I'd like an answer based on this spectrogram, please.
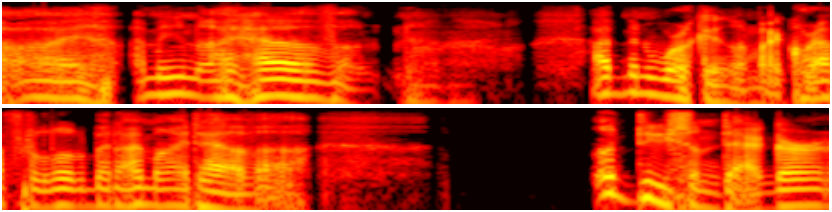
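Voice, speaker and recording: Using a put-on character voice, a man speaks at a moderate pace with long, frequent pauses. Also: medium pitch for a man. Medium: actual play. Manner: hesitant, halting.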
